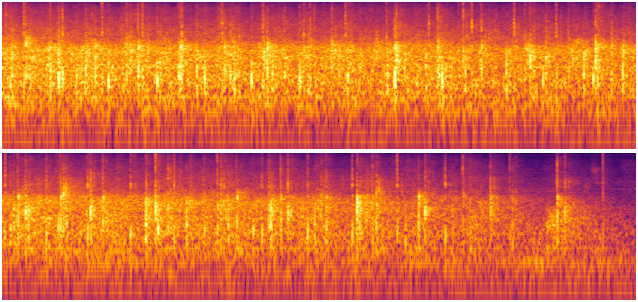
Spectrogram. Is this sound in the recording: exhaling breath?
no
